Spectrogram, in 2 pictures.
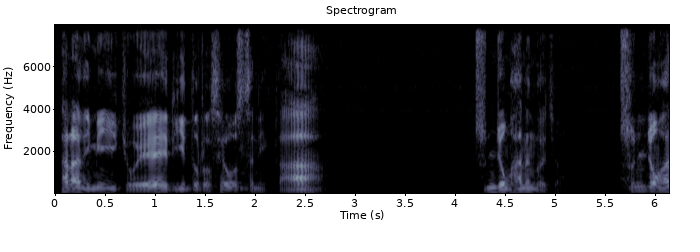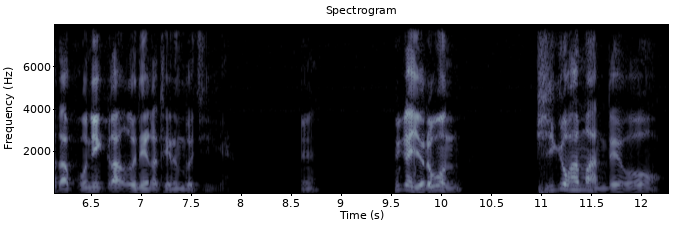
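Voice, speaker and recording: A man's voice: medium pitch, lively intonation, measured pace, pauses often. A middle-aged man, the senior pastor, preaching a conversational sermon. He keeps asking the congregation questions and acts out quoted bits of dialogue. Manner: mixes plain talk with quoted mock dialogue.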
